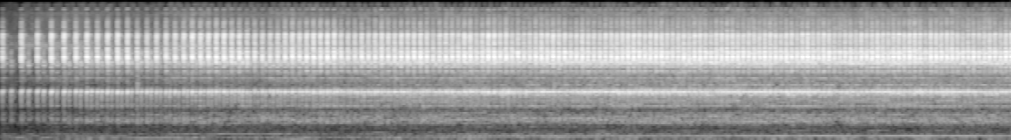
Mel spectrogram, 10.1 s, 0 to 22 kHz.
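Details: Wahoo KICKR Snap bike trainer, bought December 2018, began making noise after a little over a week of use: a steady tire hiss and whir with a light repeating click. The drivetrain is almost silent with the back wheel off the roller.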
